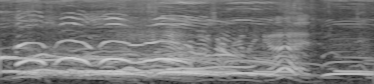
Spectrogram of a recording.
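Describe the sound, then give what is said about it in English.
A group of children's voices imitate owl hoots all at once, overlapping in wavering, sliding high-pitched calls that run continuously, break briefly near the end, then resume. “So everybody give me your best owl sounds.”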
